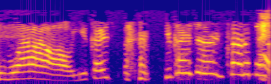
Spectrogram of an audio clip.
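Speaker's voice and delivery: choked-up, swooping voice catching with emotion. Thanking the two readers after a card reading, choked up with emotion. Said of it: "I'm just a little choked up right now".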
